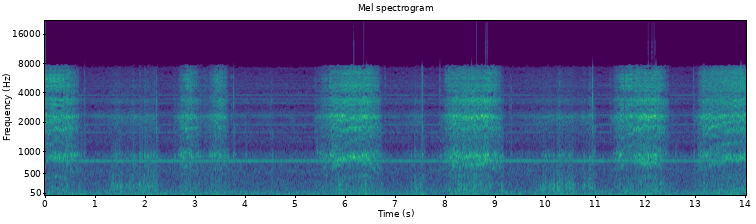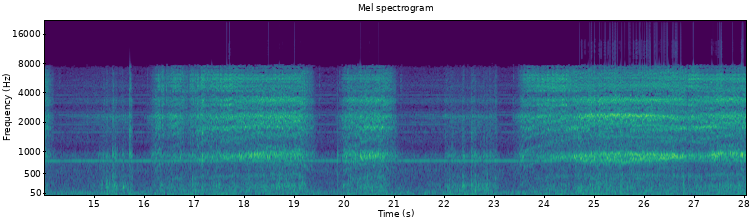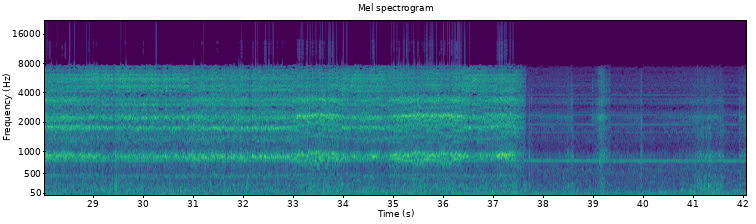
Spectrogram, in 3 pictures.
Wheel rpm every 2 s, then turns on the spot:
40, 20, 20, 40, 40, 30, 60, 10, 90, 80, 50, 30, 110, 110, 110, 120, 110, 110, 90, 10, 10.
0-2 6-10 14-16 20-22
